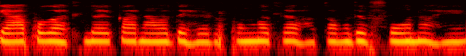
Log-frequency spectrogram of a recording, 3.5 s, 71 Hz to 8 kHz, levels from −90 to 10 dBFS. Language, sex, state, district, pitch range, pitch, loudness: Marathi, female, Karnataka, Belgaum, 240-250 Hz, 245 Hz, -32 LUFS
